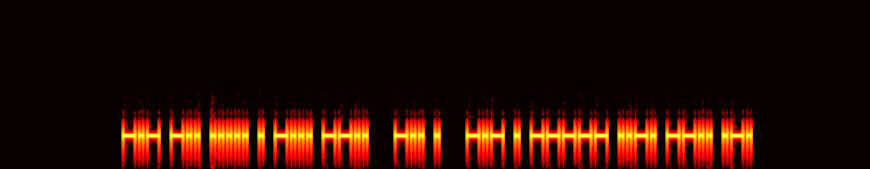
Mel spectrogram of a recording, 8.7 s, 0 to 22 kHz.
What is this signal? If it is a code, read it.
Morse code, heard as a keyed tone, about 32 wpm, 700 Hz. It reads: KD5EBZ DE KE0FZR
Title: USA Callsign DE Callsign - 6 Characters - 30wpm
